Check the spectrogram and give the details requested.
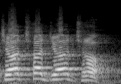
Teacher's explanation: ठीक है, ये चारों व्यंजन क्या हैं, आपको पता है अच्छी तरह से कि च वर्ग में ये स्पर्श व्यंजन है, लेकिन इनके उच्चारण में भी हल्का सा संघर्ष होता है। तो स्पर्श है और थोड़ा सा संघर्ष यहां भी है, घर्षण हल्का सा होता है, इसीलिए इन्हें स्पर्श संघर्षी व्यंजन कहते हैं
